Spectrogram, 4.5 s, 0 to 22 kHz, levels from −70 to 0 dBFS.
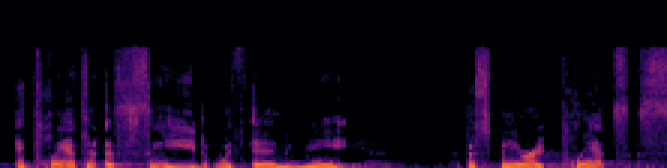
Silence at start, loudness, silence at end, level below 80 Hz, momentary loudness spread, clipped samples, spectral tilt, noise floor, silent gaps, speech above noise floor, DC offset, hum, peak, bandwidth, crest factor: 0.1 s; -27 LUFS; 0 s; -54 dBFS; 8 LU; under 0.1%; -4 dB/octave; -57 dBFS; none; 30 dB; under 0.1%; none; -12 dBFS; 16 kHz; 14 dB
